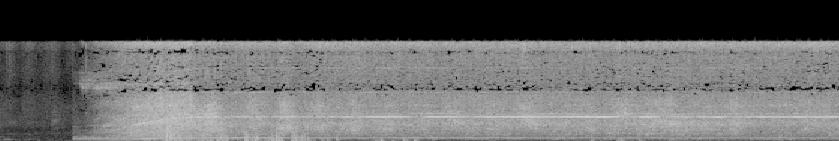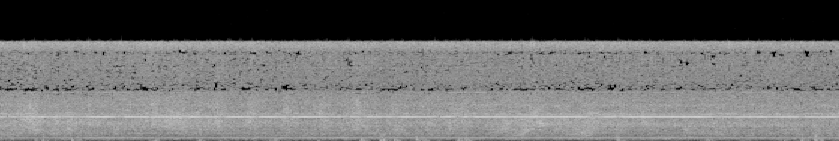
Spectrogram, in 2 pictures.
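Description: An electric hand dryer starts up and blows with a loud, steady roar and a high whine.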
